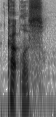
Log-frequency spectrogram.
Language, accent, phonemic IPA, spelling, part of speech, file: English, US, /ˈkʌtləs/, cutlass, noun / verb, En-us-cutlass.ogg
- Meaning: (noun) 1. A short sword with a curved blade, and a convex edge; once used by sailors when boarding an enemy ship 2. A similarly shaped tool; a machete; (verb) To cut back (vegetation) with a cutlass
